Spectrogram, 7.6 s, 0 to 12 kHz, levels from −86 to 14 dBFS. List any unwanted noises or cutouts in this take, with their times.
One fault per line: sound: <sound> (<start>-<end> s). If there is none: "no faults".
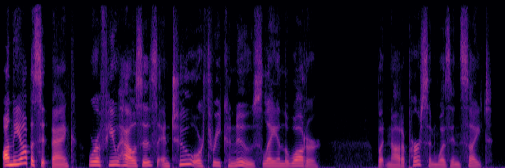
no faults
